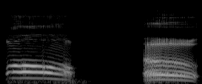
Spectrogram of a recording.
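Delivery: high, guttural announcer "oh"; high demo of a stuffed-up call; congested chesty exclamation. Shown as a demonstration. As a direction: congest yourself and push it from the chest. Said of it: "you have to kinda congest yourself up here".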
